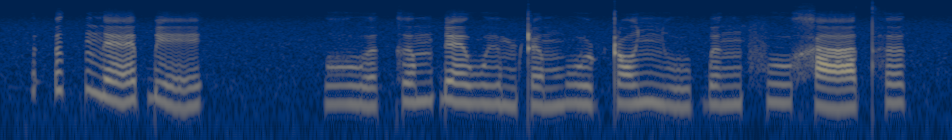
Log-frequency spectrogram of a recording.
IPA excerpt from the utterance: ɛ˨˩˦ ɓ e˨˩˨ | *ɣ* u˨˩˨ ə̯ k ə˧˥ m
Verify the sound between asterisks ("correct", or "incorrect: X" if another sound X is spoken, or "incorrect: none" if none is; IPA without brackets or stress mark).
correct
